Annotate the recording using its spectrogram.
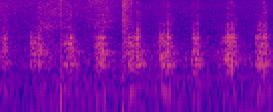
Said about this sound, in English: This oven clock is really loud and I hate it.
